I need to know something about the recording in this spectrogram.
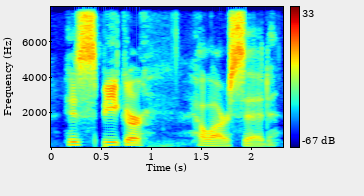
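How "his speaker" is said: bored. A narrator's reading. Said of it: "sounding bored".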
